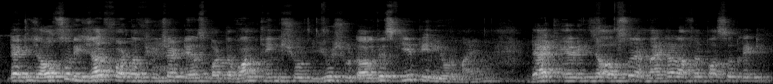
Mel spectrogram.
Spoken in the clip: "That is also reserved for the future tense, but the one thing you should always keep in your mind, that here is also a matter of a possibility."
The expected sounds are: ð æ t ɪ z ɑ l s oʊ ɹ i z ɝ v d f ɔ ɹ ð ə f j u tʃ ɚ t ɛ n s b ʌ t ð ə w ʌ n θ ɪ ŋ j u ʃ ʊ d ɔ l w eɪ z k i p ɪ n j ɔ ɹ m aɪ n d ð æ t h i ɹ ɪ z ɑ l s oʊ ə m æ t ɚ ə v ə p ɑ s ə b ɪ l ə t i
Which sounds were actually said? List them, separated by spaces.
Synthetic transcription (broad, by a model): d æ t ɪ z ɑ l s oʊ ɹ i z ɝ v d f ɔ ɹ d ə f j u tʃ ɚ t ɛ l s b ʌ t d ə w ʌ n t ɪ ŋ j u ʃ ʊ d ɔ l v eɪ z k i p ɪ n j ɔ ɹ m aɪ n d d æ t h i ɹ ɪ z ɑ l s oʊ ə m æ t ɚ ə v ə p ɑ s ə b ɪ l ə t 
